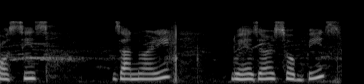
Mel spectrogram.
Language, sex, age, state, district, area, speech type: Assamese, female, 30-45, Assam, Dibrugarh, rural, spontaneous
